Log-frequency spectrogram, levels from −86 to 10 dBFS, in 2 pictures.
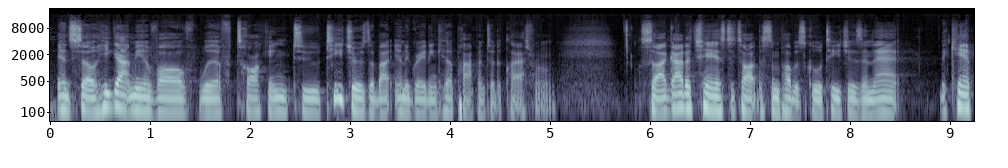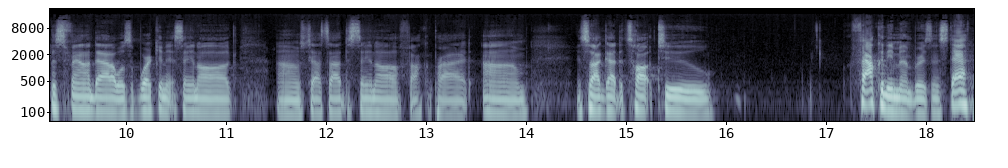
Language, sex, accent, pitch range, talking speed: English, male, American, 90-110 Hz, 195 wpm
